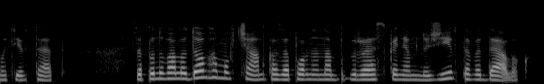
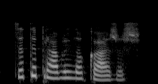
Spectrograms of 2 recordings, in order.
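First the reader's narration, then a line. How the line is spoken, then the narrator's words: Heavy sigh. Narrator (Ukrainian): важко зітхнув Дерк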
